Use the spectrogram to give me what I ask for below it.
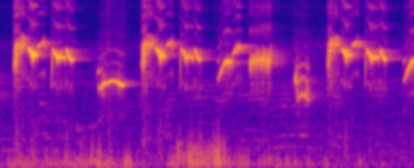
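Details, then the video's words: Short burst of Mongolian lark song, 'isian lokalan' style: bright high chirps alternating with lower descending slurs in quick phrases, over a faint low rumble. "Mongolian lark isian lokalan"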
